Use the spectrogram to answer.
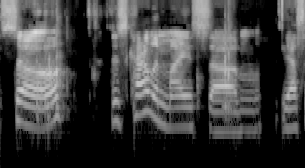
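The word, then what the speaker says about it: Myss: All right, so this Carolyn Mice, yes, it's pronounced mice, not miss.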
